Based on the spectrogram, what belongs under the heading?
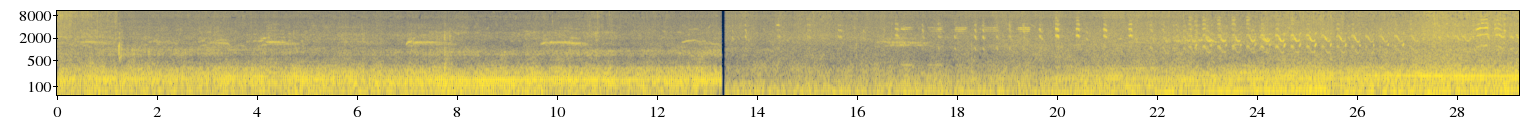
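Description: Wild birds calling: a short call repeated about every second and a half, then after a sudden break a quicker run of high, rapid notes that builds toward the end, over a steady low hum.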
